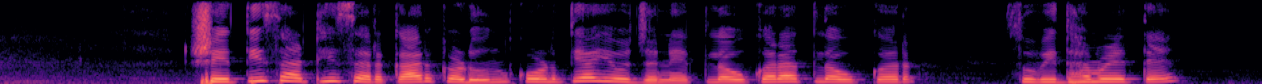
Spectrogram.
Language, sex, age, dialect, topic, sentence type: Marathi, female, 36-40, Standard Marathi, agriculture, question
